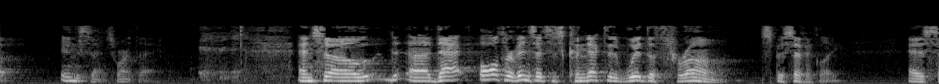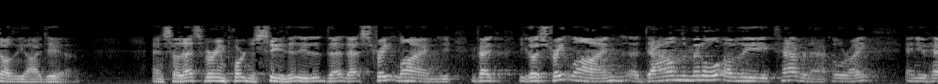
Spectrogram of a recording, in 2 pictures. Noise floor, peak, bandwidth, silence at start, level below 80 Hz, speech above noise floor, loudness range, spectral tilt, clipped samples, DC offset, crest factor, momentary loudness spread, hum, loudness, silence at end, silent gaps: -55 dBFS; -2 dBFS; 6.4 kHz; 0 s; -56 dBFS; 35 dB; 7 LU; -5.5 dB/octave; under 0.1%; under 0.1%; 20 dB; 19 LU; none; -20 LUFS; 0 s; none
